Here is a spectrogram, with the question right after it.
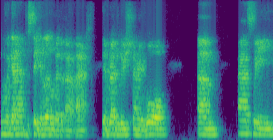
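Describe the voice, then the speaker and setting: The voice is somewhat breathy, with an American accent. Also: man. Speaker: theology professor. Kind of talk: lecture.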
